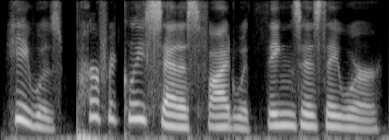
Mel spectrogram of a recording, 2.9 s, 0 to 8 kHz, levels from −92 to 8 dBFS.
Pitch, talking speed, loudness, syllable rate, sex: 220 Hz, 185 wpm, -19 LUFS, 5.1 syllables/s, female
